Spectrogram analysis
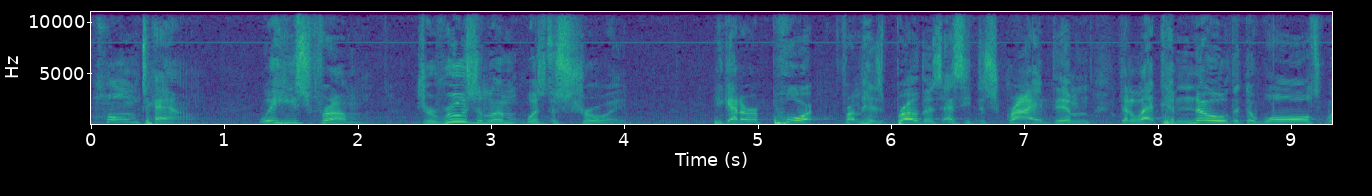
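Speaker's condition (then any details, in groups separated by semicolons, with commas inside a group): No condition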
